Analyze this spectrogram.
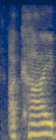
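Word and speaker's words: açaí: he made quote-unquote healthy acai berry meth have you ever had a kaiba so rachel from from from what i can ascertain it's acai it's how we pronounce it i i do i'm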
